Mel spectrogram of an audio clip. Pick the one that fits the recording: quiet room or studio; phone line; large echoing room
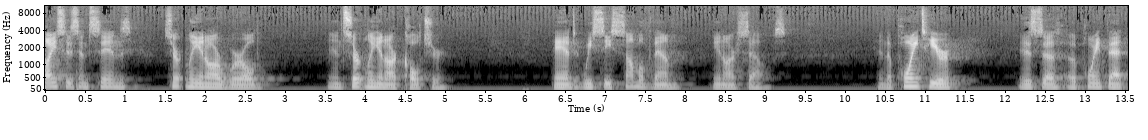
large echoing room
